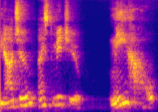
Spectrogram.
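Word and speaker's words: 你好: Ni hao is pretty straightforward to pronounce. It sounds like ni hao. Just make sure to keep the ni part high and then go down and pitch on the how.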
